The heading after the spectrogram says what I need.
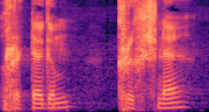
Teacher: You make it a little bit more rough, like in this example, Krishna. The R, it is a R, like a vibrative and a grinding kind of sound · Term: grinding sound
